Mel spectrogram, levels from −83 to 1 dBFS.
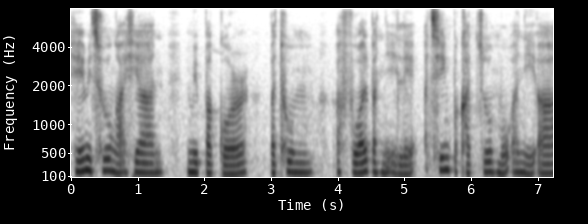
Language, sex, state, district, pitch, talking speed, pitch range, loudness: Mizo, female, Mizoram, Aizawl, 170 Hz, 140 wpm, 160-180 Hz, -18 LUFS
